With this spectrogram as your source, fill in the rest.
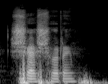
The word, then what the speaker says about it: Шешори: мають іншу думку підсумовуючи наголос пропадає на літеру е Отже кажемо Шешори що ж стосовно другое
